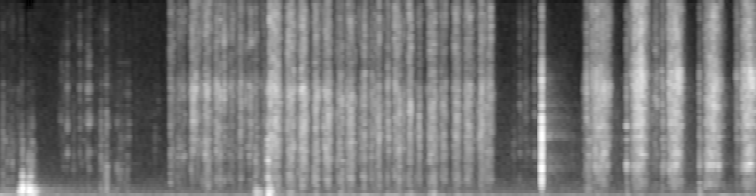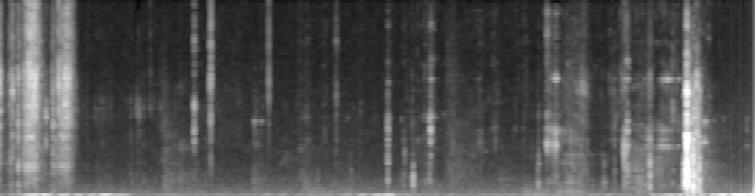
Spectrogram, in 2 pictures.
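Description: Steel wire brush scrubbing years of dust and grime off a Land Rover Defender's rear wiper motor spindle housing: two bouts of rapid back-and-forth scratching strokes, with lighter clicks of the parts being handled near the end.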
